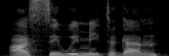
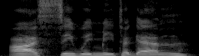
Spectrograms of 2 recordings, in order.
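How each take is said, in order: No difference in how they are said.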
